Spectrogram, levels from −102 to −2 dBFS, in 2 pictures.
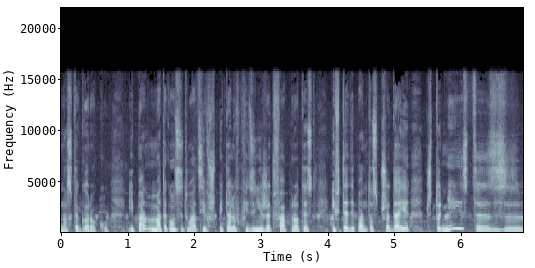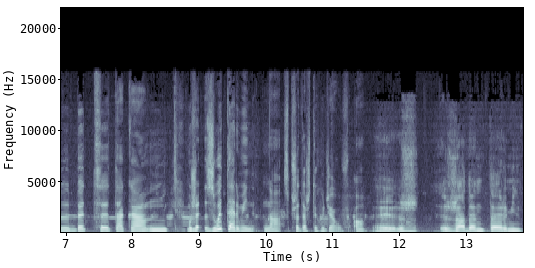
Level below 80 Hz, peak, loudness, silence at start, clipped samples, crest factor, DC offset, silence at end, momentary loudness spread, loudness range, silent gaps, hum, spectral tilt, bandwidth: -50 dBFS; -2 dBFS; -20 LUFS; 0 s; under 0.1%; 16 dB; under 0.1%; 0 s; 8 LU; 2 LU; none; none; -4.5 dB/octave; 16 kHz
